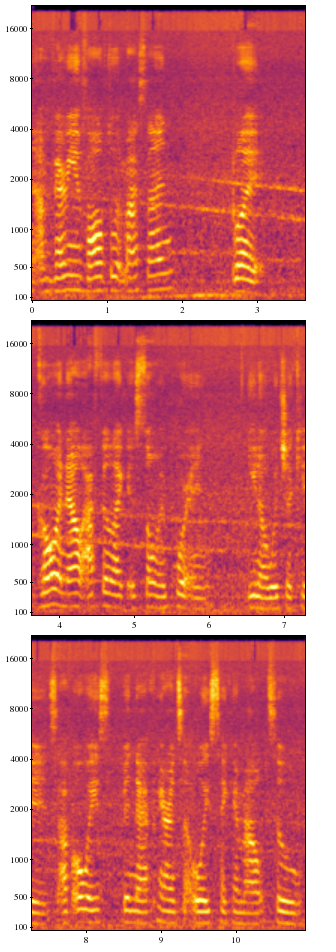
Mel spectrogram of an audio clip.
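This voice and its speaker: An American woman in her thirties talks in a fairly low voice over clear, steady background noise. She chats casually in slangy language, speaking candidly and giving her opinions freely like a vlogger. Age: 30s. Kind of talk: casual chat to camera.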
